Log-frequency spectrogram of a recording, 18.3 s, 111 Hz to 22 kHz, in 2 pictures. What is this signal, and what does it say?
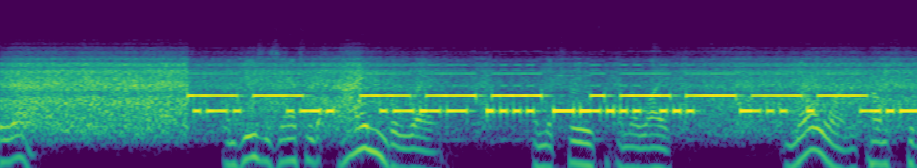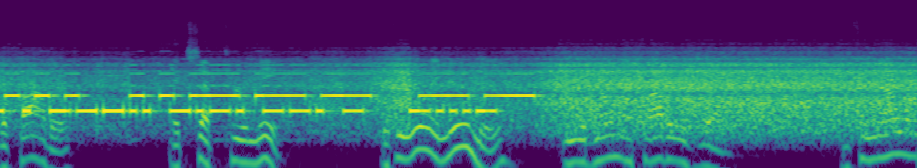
Morse code, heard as two keyed tones, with radio static and room echo. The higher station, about 8 wpm, 1080 Hz: MO1S2M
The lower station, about 18 wpm, 680 Hz: R R JH7S DE KE8CGT <BT>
